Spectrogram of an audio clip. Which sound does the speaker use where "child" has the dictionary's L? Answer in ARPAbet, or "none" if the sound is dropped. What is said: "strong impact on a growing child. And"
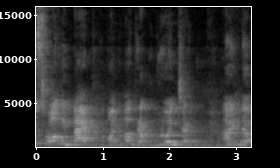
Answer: N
